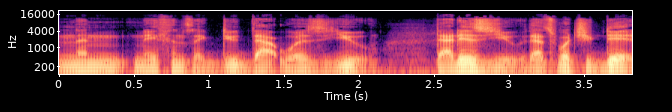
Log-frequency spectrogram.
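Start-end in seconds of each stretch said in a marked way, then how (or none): none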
